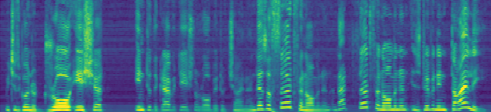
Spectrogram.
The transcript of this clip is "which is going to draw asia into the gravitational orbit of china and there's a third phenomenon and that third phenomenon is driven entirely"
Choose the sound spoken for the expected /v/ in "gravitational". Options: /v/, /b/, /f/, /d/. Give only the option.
/v/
